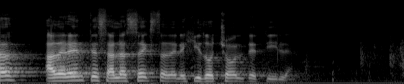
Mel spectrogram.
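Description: A man speaks loudly over a loudspeaker in a large echoing hall.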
